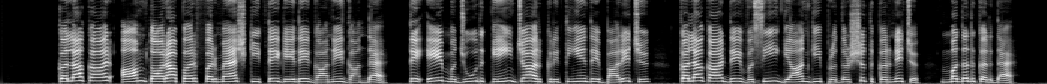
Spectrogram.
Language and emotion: Dogri, neutral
